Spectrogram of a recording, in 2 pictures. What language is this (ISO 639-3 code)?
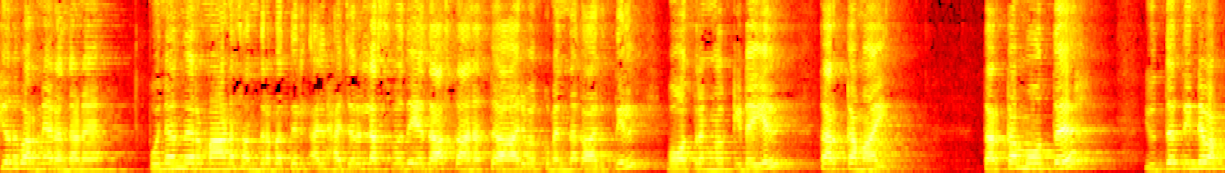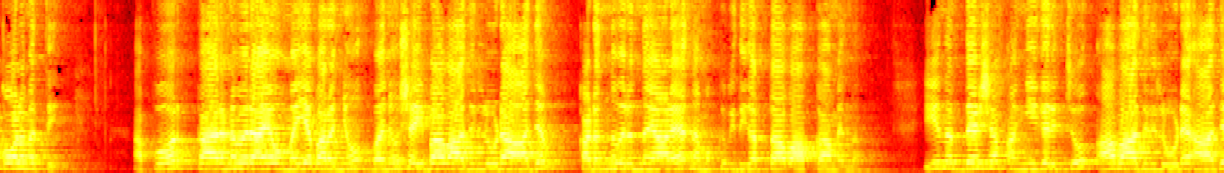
mal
